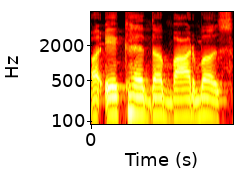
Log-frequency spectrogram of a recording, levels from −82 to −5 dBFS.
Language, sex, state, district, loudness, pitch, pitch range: Hindi, male, Uttar Pradesh, Jalaun, -15 LUFS, 125 Hz, 120-130 Hz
